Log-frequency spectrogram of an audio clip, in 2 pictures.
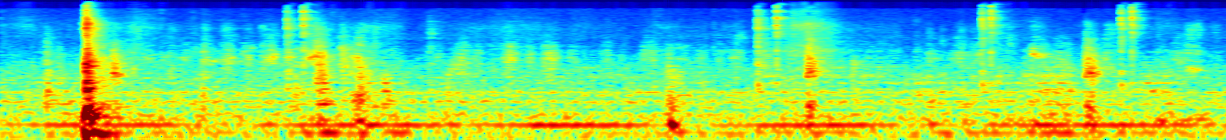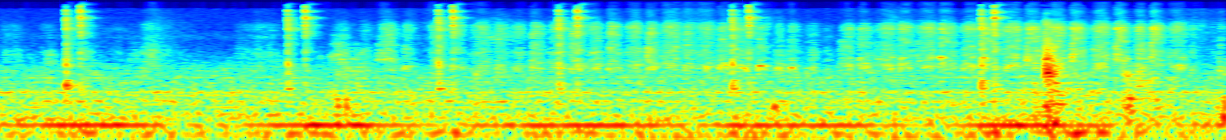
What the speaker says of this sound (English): I'm gonna color it now.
